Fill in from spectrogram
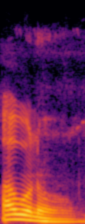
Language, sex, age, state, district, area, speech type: Telugu, male, 45-60, Andhra Pradesh, Chittoor, urban, read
